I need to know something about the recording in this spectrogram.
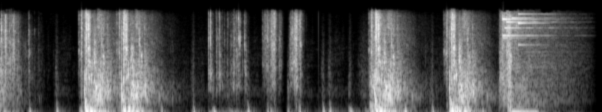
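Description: A sniper rifle fires sharp shots.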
